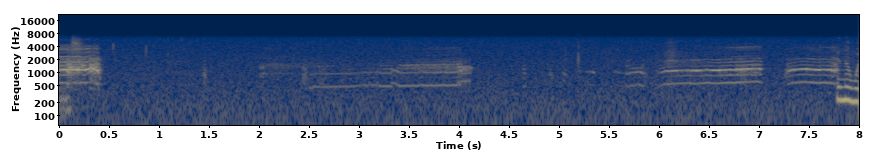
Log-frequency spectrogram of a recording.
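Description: Domestic hens calling in their coop: one faint, drawn-out call held for about two seconds in the middle, then louder calls near the end.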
